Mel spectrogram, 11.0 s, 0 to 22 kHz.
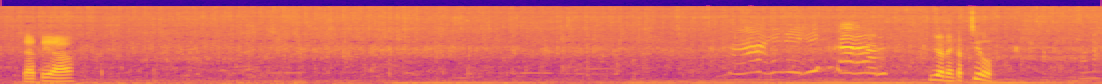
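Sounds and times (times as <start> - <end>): water splashing into a pond: 0.0 - 11.0.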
